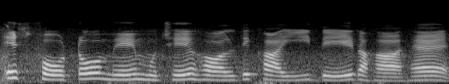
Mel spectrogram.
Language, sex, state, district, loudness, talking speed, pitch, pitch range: Hindi, female, Madhya Pradesh, Katni, -17 LUFS, 120 wpm, 215 Hz, 200-235 Hz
